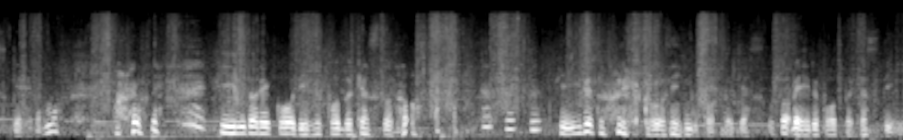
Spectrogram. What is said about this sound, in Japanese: 今ねちょっと公園のトレイルコースでだいぶね落ち葉が深くなってきてるんでこう秋めいたね音がしてると思うんで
